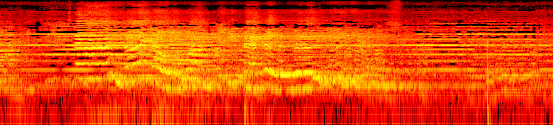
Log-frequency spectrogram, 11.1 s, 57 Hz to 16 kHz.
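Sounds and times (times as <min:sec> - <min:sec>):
mouth organ sustained chord: 0:00.0 - 0:11.0.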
